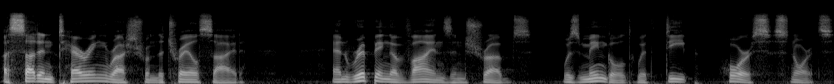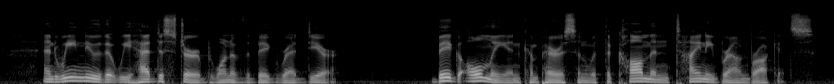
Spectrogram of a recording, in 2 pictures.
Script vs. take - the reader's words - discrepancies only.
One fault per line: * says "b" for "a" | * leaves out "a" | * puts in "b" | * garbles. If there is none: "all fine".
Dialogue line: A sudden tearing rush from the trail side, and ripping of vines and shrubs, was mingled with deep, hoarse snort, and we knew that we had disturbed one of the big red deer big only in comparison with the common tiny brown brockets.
* says "snorts" for "snort"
